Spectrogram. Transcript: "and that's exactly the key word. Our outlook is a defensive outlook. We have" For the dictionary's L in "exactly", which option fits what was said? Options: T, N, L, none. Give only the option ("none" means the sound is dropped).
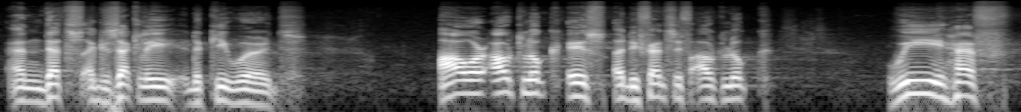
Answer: L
